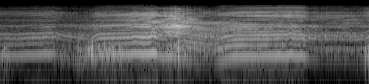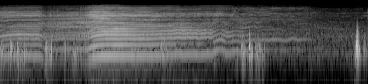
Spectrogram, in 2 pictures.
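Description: FTX Carnage nitro RC truck's small glow-fuel engine running with a high-pitched whine, revving up and easing off in two long sweeps, then fading. A single sharp click comes near the end.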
